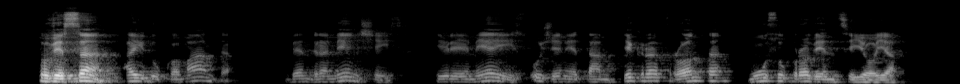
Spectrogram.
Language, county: Lithuanian, Alytus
